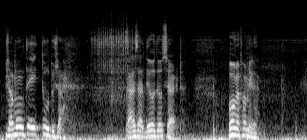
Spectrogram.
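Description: A bicycle freewheel ticks as the pedals are spun.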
